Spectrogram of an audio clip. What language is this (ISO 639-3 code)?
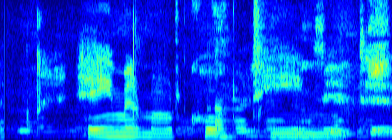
isl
